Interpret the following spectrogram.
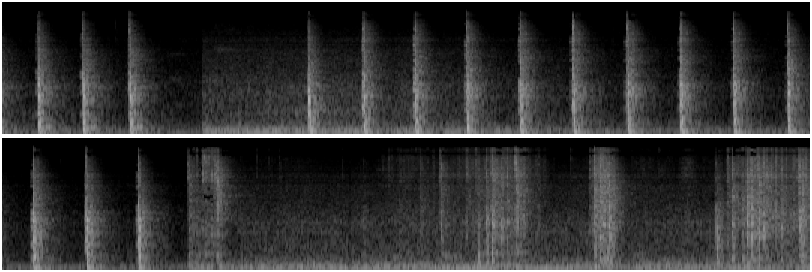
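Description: Steady hammer blows on a steel pry bar, about three a second, driving it in behind wall paneling. The blows stop after about six and a half seconds and give way to crackling and tearing as the panel is pried off the studs.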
